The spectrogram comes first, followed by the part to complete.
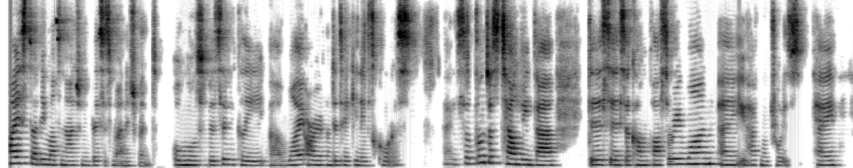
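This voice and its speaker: In a room with audible echo, a woman with a fairly high voice speaks at a moderate pace with fairly even intonation. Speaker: university lecturer. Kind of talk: lecture.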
